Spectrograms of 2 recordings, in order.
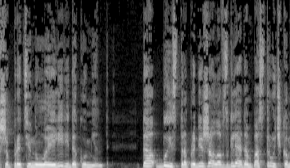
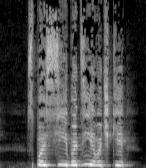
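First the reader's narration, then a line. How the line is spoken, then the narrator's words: Grateful squeak. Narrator (Russian): благодарно пискнула Элира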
